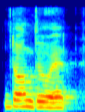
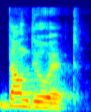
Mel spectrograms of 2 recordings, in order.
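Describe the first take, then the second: No difference in how they are said.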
